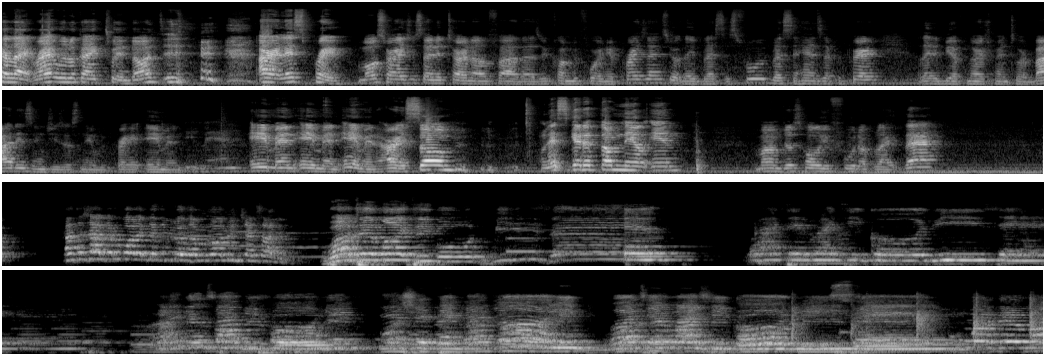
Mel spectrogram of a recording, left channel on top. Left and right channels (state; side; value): different; both; correlation 0.01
